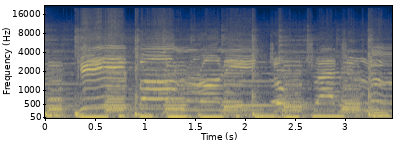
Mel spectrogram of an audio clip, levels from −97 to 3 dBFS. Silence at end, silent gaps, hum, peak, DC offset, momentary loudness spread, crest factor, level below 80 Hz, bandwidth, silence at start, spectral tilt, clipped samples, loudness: 0 s; none; none; -2 dBFS; under 0.1%; 6 LU; 14 dB; -22 dBFS; 15.5 kHz; 0 s; -5.5 dB/octave; under 0.1%; -17 LUFS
